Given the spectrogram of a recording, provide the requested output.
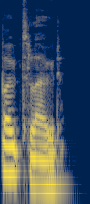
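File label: "boatload", British English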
